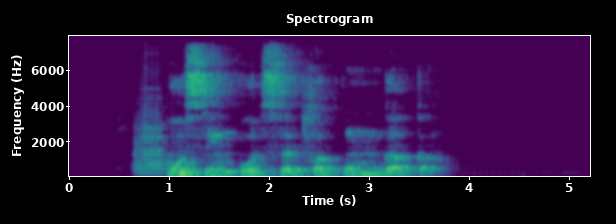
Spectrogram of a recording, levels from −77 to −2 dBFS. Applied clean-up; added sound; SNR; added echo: neural separator model SepFormer DNS4.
